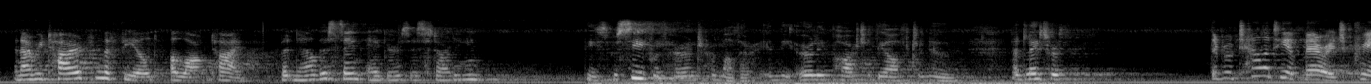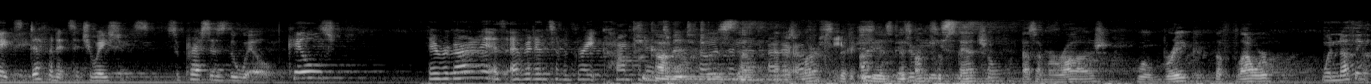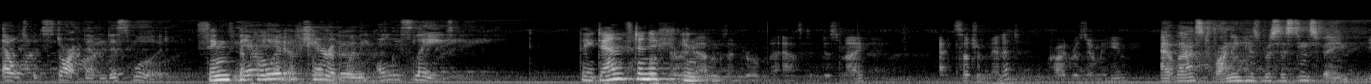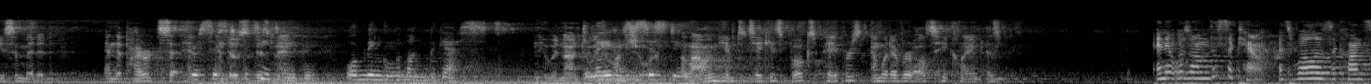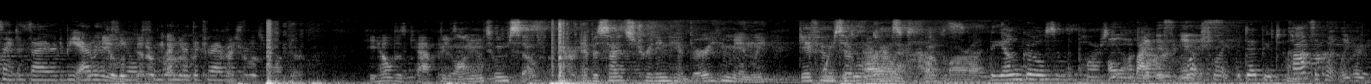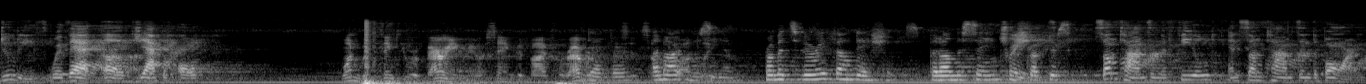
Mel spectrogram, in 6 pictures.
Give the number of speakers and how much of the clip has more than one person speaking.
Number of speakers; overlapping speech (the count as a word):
ten, about 23%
